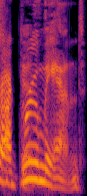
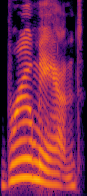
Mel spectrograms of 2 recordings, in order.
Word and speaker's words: Broumand: Pronounced Broumand. Broumand. Say it again. Kind of like brew, Brewmand, but it's actually a Persian or Iranian name, which is timely at this time.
